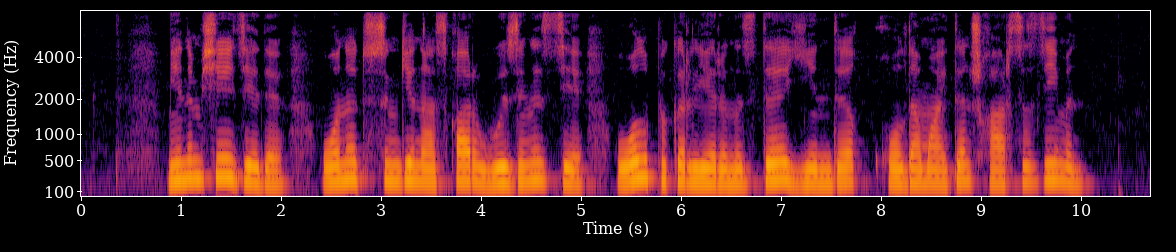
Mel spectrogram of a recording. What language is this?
Kazakh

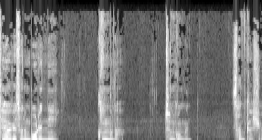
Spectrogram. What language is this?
Korean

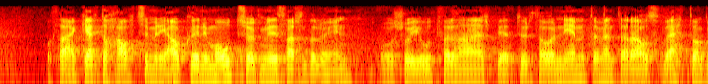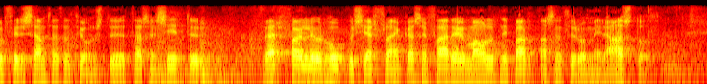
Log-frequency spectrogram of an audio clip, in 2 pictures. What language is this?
Icelandic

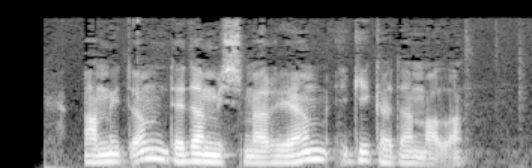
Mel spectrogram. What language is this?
Georgian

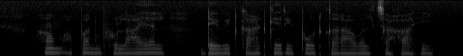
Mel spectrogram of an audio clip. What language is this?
Magahi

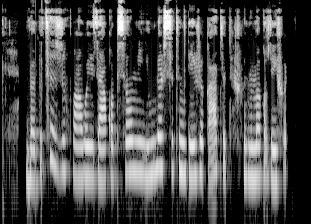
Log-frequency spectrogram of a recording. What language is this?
Kabardian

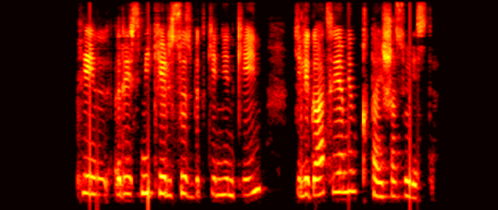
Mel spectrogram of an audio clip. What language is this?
Kazakh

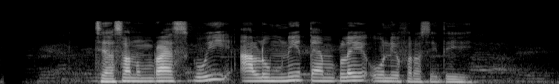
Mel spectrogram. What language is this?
Javanese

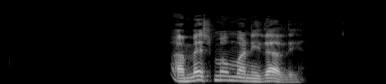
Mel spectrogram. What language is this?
Galician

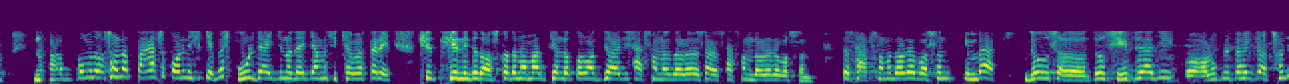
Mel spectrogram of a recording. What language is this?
Odia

